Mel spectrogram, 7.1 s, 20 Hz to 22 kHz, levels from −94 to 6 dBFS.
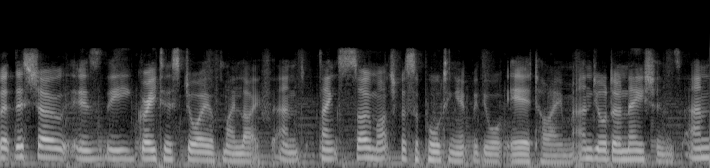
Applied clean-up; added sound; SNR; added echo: none; none; none; none.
